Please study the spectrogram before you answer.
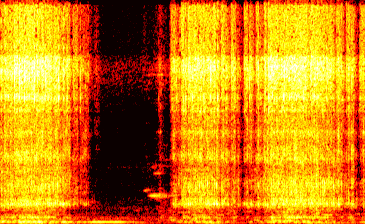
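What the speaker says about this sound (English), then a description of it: "And we are going to stitch it." Sewing machine stitching a leather purse, a steady close mechanical whir that stops briefly partway through, then resumes in a continuous run.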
